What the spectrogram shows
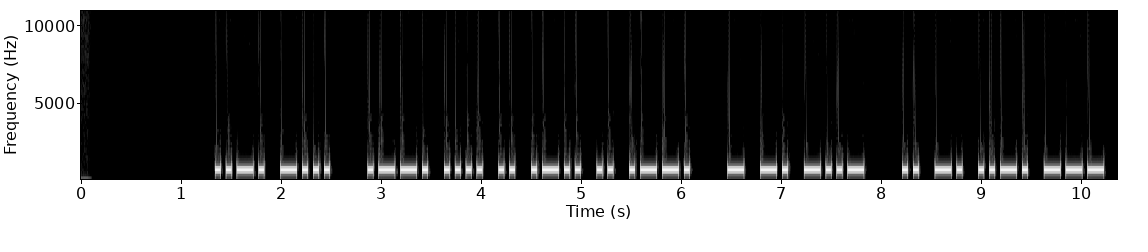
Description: Morse code, heard as a keyed tone, about 22 wpm, 700 Hz. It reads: FB PHILIP TNX INFO
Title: Practice QSO - Exchange 3 - More Info - 22wpm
